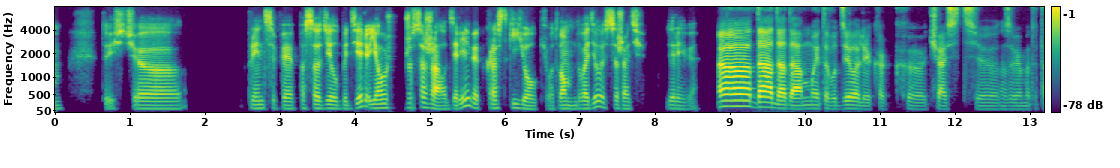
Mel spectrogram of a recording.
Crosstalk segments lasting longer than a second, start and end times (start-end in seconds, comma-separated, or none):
none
